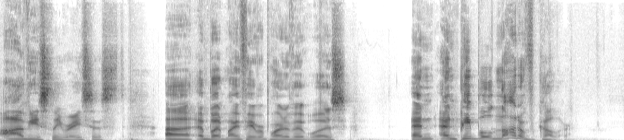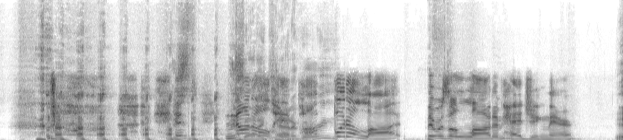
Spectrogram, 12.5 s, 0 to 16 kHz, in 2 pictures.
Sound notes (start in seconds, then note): 6.5 laugh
